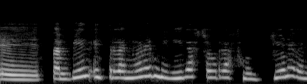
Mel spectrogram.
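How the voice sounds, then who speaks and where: A woman's dark, mellow voice at a moderate pace, with ordinary pitch variation and a dry, close sound with no echo. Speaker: deaf special education teacher. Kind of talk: webinar presentation. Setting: online webinar.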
